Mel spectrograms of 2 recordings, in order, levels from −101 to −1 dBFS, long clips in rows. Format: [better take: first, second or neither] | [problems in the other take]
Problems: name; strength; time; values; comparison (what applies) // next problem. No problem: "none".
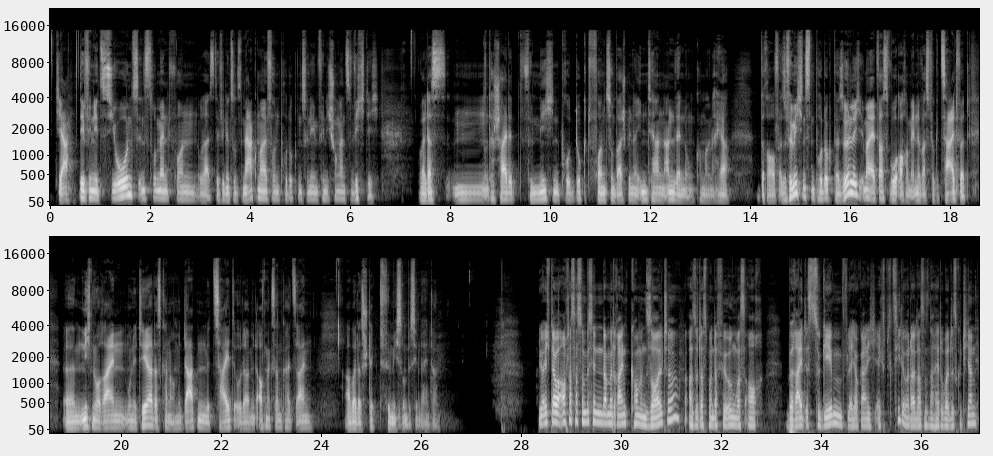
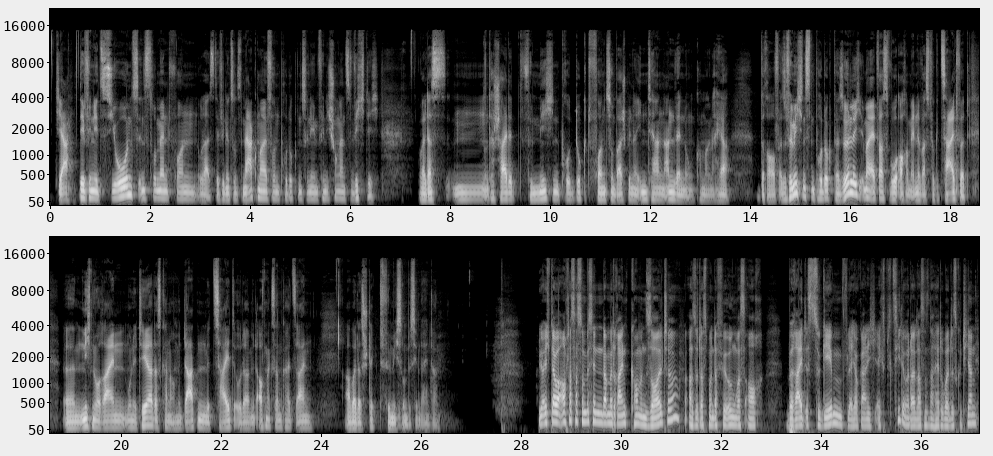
neither | none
